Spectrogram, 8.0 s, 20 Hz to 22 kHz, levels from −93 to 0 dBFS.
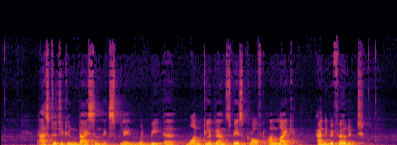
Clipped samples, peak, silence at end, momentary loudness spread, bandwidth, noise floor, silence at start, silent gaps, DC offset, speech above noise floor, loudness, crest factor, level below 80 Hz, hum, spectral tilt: under 0.1%; -4 dBFS; 0.7 s; 8 LU; 16 kHz; -53 dBFS; 0.75 s; none; under 0.1%; 33 dB; -20 LUFS; 16 dB; -52 dBFS; none; -6.5 dB/octave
